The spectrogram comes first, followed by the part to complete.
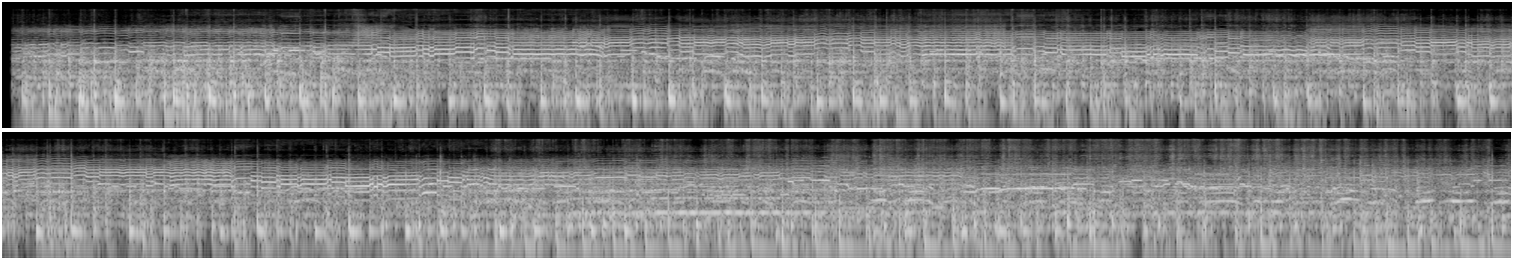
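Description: Loud outdoor band music: a high, wavering wind-instrument melody over a steady held drone, with crowd noise beneath.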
